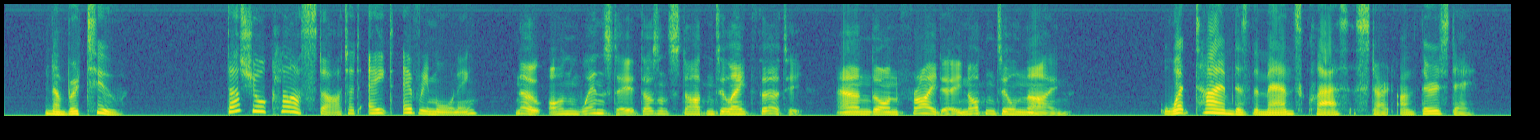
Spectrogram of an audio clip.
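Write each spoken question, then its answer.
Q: What time does the man's class start on Thursday?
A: At 8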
